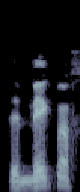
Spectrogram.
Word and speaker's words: Mi'kmaq: Yeah, good pronunciation for an American. I've heard some people butcher that. Yeah, the Mi'kmaq flag is almost the Mi'kmaq battle flag is almost identical to the Knights Templar flag.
